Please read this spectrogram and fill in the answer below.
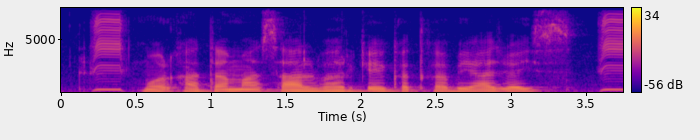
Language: Chhattisgarhi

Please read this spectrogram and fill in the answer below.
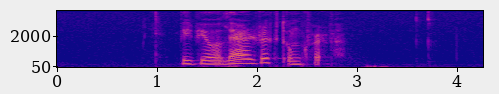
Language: Faroese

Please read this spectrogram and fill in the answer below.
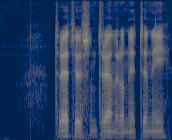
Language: Norwegian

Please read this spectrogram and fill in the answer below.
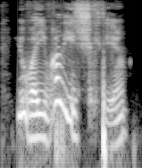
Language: Kabyle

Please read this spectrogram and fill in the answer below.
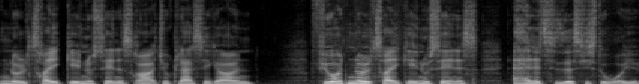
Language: Danish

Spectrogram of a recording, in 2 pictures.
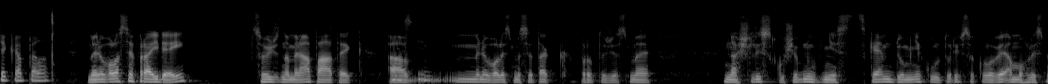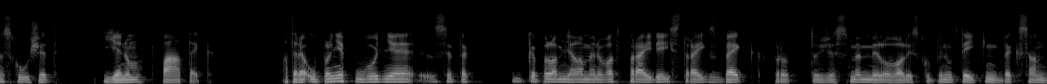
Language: Czech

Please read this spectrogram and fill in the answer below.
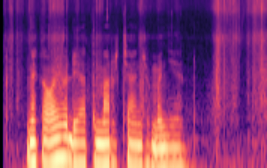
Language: Luo (Kenya and Tanzania)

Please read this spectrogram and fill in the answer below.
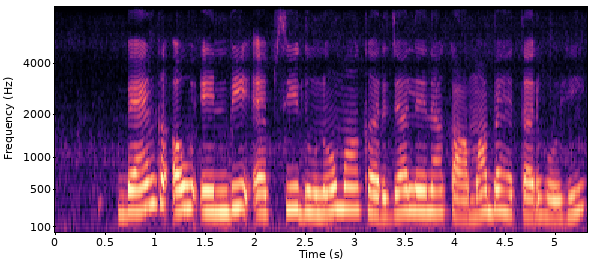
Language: Chhattisgarhi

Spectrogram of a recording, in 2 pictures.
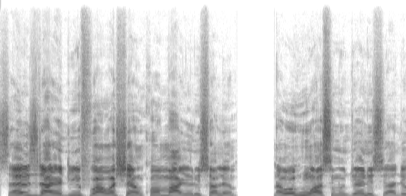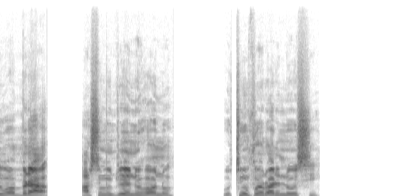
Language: Akan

